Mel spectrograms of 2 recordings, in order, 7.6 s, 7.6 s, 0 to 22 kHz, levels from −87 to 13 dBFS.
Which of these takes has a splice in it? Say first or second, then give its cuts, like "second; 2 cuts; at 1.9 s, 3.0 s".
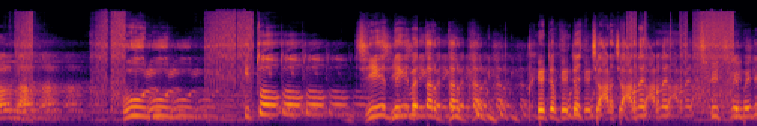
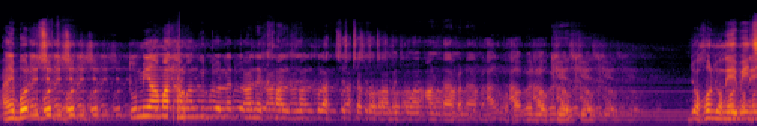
second; 1 cut; at 5.0 s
